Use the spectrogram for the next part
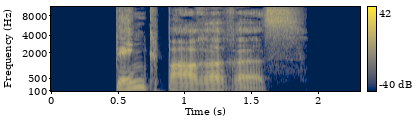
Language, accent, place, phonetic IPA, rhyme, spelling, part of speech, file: German, Germany, Berlin, [ˈdɛŋkbaːʁəʁəs], -ɛŋkbaːʁəʁəs, denkbareres, adjective, De-denkbareres.ogg
- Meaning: strong/mixed nominative/accusative neuter singular comparative degree of denkbar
